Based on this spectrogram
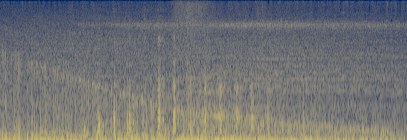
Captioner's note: laughs in Hebrew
